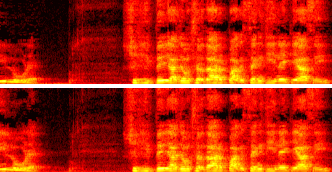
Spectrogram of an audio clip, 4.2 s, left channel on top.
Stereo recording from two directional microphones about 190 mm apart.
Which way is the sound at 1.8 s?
20° right (ahead or behind).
